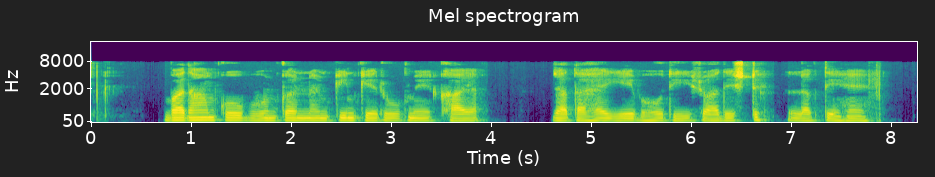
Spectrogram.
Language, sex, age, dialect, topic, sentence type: Hindi, female, 36-40, Garhwali, agriculture, statement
